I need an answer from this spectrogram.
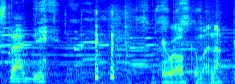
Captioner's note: giggles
